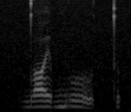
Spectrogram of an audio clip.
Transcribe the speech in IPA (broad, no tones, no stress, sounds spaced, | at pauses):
d̪ ɔ ɪ̯ b u t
